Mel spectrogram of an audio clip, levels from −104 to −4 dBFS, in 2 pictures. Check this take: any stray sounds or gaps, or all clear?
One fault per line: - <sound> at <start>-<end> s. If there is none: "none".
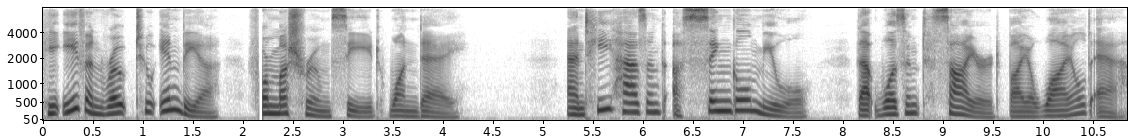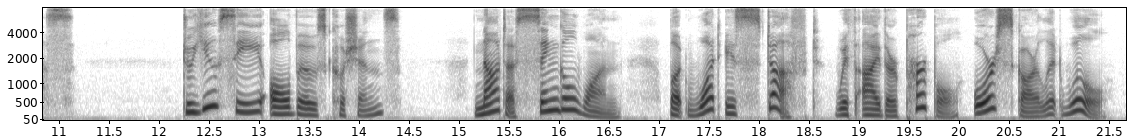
- dropout at 2.2-2.2 s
